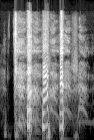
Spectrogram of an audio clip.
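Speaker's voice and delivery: real screaming laugh; shrieking laugh. Real, not acted. Reactor laughs hard.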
